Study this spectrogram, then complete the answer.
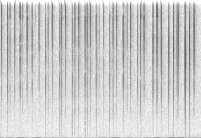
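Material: Glass.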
